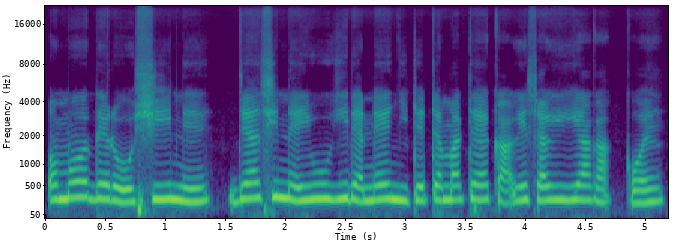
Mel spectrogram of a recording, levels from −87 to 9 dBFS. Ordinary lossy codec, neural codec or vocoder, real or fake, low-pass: none; codec, 44.1 kHz, 7.8 kbps, DAC; fake; none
